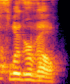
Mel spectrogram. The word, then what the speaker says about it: Pflugerville: No, I think she means Pflugerville. Pflugerville. I butchered it.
